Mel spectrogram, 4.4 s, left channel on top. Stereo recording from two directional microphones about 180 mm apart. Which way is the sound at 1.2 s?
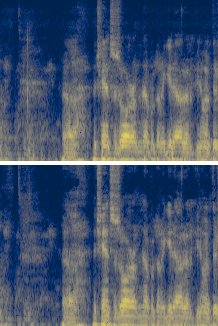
15° right (ahead or behind).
